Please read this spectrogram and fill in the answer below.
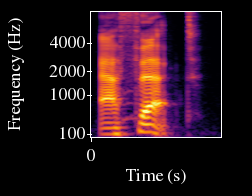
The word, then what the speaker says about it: affect: For example, most native English speakers use a U sound, like in the word cup, for the first syllable of both affect and effect. Alternatively, you can use an A sound, like in the word cat, for affect, and an E sound, like in the word pet, for effect.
